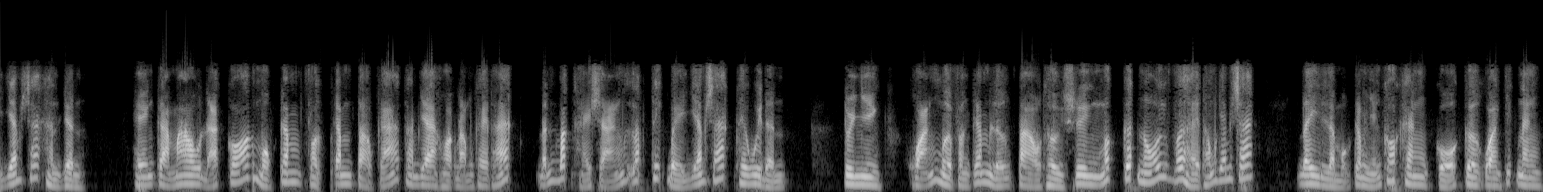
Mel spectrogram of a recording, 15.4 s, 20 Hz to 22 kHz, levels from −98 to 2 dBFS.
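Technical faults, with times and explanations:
2.47–2.54 s, short stall from a late packet: the sound is held about 34 ms while the buffer waits, then resumes where it left off with nothing lost, unlike a loss burst.
2.51–2.57 s, 2.93–3.13 s, 3.05–3.11 s, 3.30–3.36 s, 3.60–3.66 s and 3.78–3.84 s, lost packet rebuilt from error correction: each 60 ms stretch plays from a rougher low-bitrate backup copy, so it sounds noisier but has no gap. The last one ends just before "tham gia hoạt động".
3.18–3.33 s, burst of packet loss: the last sound is stretched and fades for about 120 ms, including about 50 ms of silence. Playback then jumps ahead, skipping about 120 ms, unlike the rebuilt packets, which leave no gap.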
